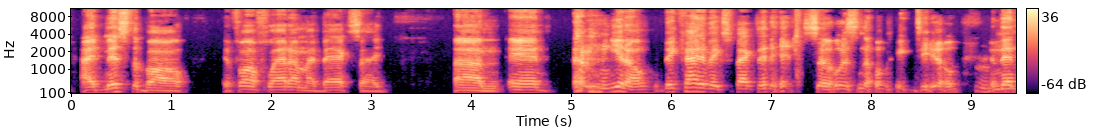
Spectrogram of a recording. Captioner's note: chuckles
